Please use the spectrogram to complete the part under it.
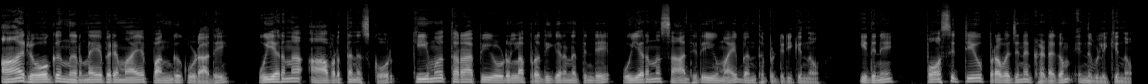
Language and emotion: Malayalam, neutral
